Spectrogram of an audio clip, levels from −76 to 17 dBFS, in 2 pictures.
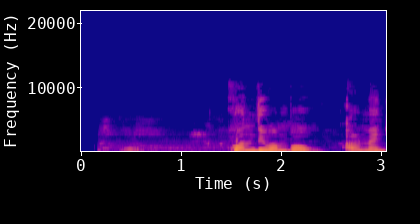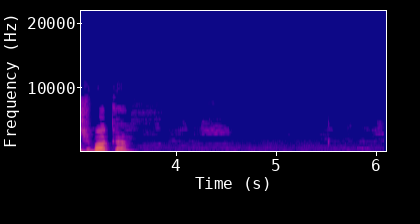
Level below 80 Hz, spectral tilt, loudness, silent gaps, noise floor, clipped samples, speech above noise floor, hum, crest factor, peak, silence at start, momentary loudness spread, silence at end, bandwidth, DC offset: -64 dBFS; -6.5 dB/octave; -19 LUFS; none; -64 dBFS; under 0.1%; 45 dB; none; 22 dB; 0 dBFS; 0.45 s; 23 LU; 2.6 s; 11 kHz; under 0.1%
